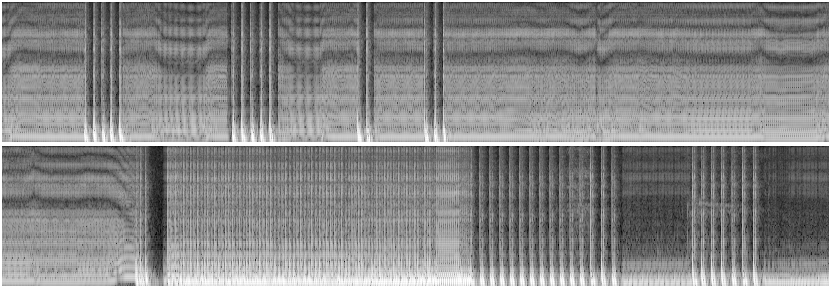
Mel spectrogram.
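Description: Circuit-bent noise box with a light resistor, playing a steady electronic drone whose tones waver and bend up and down as a hand moves over its light sensor, broken by short bursts of rapid stuttering pulses. About twelve seconds in it cuts out for a moment and comes back louder and buzzier, then breaks into fast chopped pulses near the end.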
